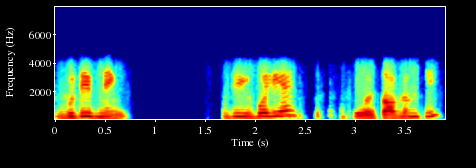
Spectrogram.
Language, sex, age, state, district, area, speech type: Urdu, female, 30-45, Telangana, Hyderabad, urban, conversation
